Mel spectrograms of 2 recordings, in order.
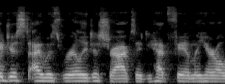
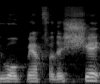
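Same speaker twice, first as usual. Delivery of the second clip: put-on aggravated old dog voice. Talking about an old pet, imitating Gunna, mock-aggravated. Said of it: "now she's like aggravated".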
